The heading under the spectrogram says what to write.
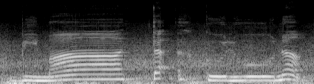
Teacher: ہونٹ بند ہو جائیں گے اور غنہ ادا ہوگا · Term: اخفاء شفی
